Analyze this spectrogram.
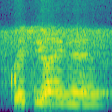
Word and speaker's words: Kawasi Ohene-Ayeh: Kawasi Ohene-Ayeh, right.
